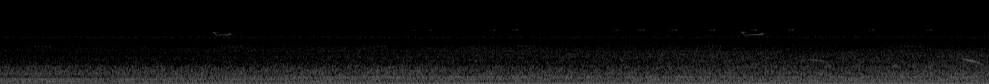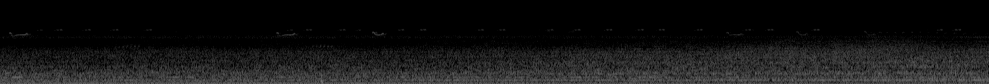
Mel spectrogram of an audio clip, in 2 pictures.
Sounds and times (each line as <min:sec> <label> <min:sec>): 0:00.1 helicopter flying in 0:19.7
